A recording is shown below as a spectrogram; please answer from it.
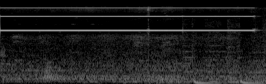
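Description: A buzzer on a homemade remote-control device sounds as a steady high-pitched tone for a couple of seconds, then cuts off, alone with no talking.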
